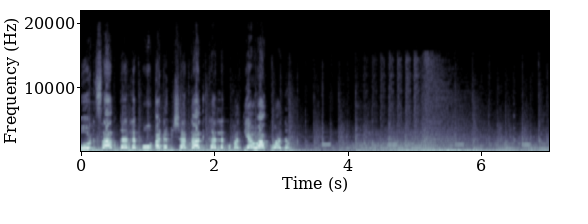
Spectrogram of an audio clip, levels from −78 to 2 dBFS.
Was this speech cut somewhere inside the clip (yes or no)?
no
